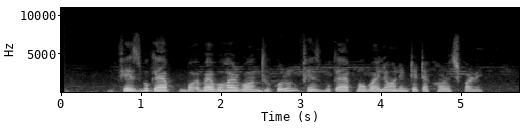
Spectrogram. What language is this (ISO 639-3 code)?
ben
